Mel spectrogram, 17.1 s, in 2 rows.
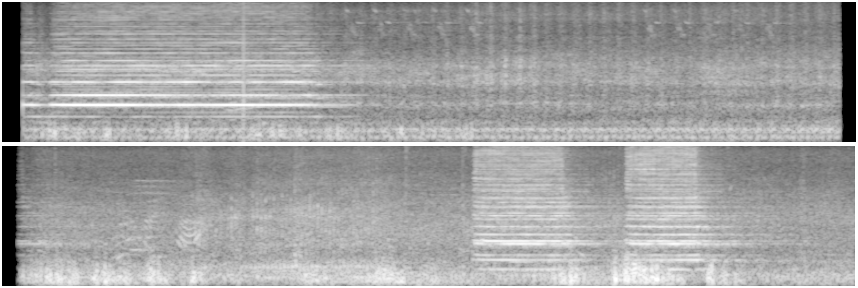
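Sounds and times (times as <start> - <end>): locomotive horn blast: 0.2 - 3.8, 8.7 - 9.2, 13.2 - 16.4
train coaches rushing rumble: 0.2 - 17.0
wheel clatter: 3.3 - 8.4.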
